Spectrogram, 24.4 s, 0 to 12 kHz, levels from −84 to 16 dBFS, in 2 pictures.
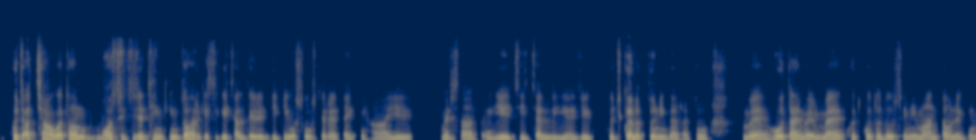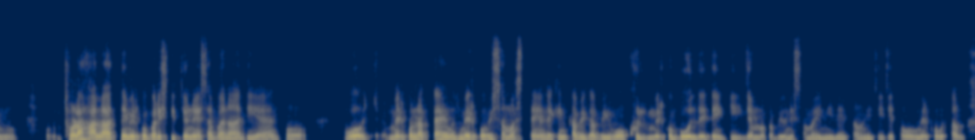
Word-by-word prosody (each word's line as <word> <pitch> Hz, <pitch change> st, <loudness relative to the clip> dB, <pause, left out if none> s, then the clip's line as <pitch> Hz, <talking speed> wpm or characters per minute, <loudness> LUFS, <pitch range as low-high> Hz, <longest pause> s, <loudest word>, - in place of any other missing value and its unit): कुछ 170 Hz, -1 st, +4 dB
अच्छा 165 Hz, -, +2 dB
होगा 150 Hz, -1 st, +7 dB
तो 165 Hz, +2 st, +3 dB
हम 165 Hz, 0 st, +5 dB, 0.2 s
बहुत 140 Hz, +2 st, +1 dB
सी -, -, -4 dB
चीज़े 160 Hz, +1 st, 0 dB
थिंकिंग 155 Hz, +2 st, 0 dB
तो 170 Hz, -, +7 dB
हर 150 Hz, -1 st, +2 dB
किसी 145 Hz, 0 st, -6 dB
की 145 Hz, -, 0 dB
चलती 135 Hz, -1 st, 0 dB
रहती 130 Hz, 0 st, -6 dB
है -, -, -10 dB
कि 135 Hz, -, -1 dB
वो 140 Hz, -, +2 dB
सोचते 135 Hz, -1 st, -5 dB
रहते 125 Hz, -1 st, -5 dB
हैं 120 Hz, 0 st, -5 dB
कि 130 Hz, -, -8 dB
हाँ, 125 Hz, 0 st, -5 dB
ये 125 Hz, 0 st, -1 dB, 0.4 s
मेरे 125 Hz, 0 st, -3 dB
साथ 125 Hz, 0 st, -3 dB, 0.3 s
ये 125 Hz, 0 st, +3 dB
चीज़ 125 Hz, 0 st, -7 dB
चल 125 Hz, -1 st, +1 dB
रही 120 Hz, 0 st, -2 dB
है, 120 Hz, 0 st, -2 dB
ये 125 Hz, -, 0 dB, 0.2 s
कुछ 130 Hz, 0 st, -3 dB
ग़लत 125 Hz, 0 st, +5 dB
तो 135 Hz, -, +4 dB
नहीं 130 Hz, -1 st, 0 dB
कर 125 Hz, -2 st, -3 dB
रहा? -, -, -10 dB
तो 170 Hz, +2 st, -3 dB, 0.4 s
मैं 155 Hz, +3 st, +2 dB
होता 140 Hz, +4 st, +4 dB
है 165 Hz, -1 st, +3 dB
मैं 155 Hz, -1 st, +3 dB
मैं 155 Hz, +4 st, +1 dB
ख़ुद 160 Hz, -, -5 dB
को 170 Hz, -, 0 dB
तो 170 Hz, +1 st, -1 dB
दोषी 145 Hz, -1 st, -1 dB
नहीं 150 Hz, 0 st, 0 dB
मानता 125 Hz, -4 st, -1 dB
हूँ 125 Hz, -, 0 dB
लेकिन 165 Hz, +8 st, -5 dB, 0.7 s
थोड़ा 155 Hz, +1 st, +9 dB
हालात 135 Hz, -1 st, +5 dB
ने 150 Hz, -, +7 dB
मेरे 145 Hz, -1 st, +5 dB
को 150 Hz, +1 st, +3 dB
परिस्थितियों 135 Hz, 0 st, 0 dB
ने 140 Hz, -, +3 dB
ऐसा 135 Hz, +2 st, -2 dB
बना 125 Hz, 0 st, +1 dB
दिया 120 Hz, -1 st, -2 dB
है। 145 Hz, +3 st, -4 dB
तो 160 Hz, -2 st, -6 dB, 0.5 s
वो 150 Hz, +2 st, +7 dB, 0.4 s
मेरे 140 Hz, +1 st, +1 dB
को 165 Hz, -, +2 dB
लगता 160 Hz, 0 st, +2 dB
है 165 Hz, +1 st, +4 dB
वो 170 Hz, -, +3 dB
मेरे 150 Hz, -1 st, +5 dB
को 155 Hz, +1 st, +2 dB
भी 155 Hz, -, +1 dB
समझते 135 Hz, -2 st, -4 dB
हैं। 145 Hz, +3 st, -1 dB
लेकिन 160 Hz, +2 st, -1 dB
कभी-कभी 155 Hz, +1 st, +1 dB
वो 155 Hz, 0 st, +2 dB
ख़ुल 145 Hz, -, 0 dB
मेरे 135 Hz, 0 st, -2 dB
को 150 Hz, -, +2 dB
बोल 135 Hz, +1 st, +6 dB
देते 135 Hz, -1 st, 0 dB
हैं 125 Hz, -1 st, -3 dB
कि 130 Hz, 0 st, -8 dB
जब 135 Hz, 0 st, -1 dB
मैं 135 Hz, 0 st, -4 dB
कभी 130 Hz, 0 st, -7 dB
उन्हें 130 Hz, 0 st, -4 dB
समय 125 Hz, -2 st, -6 dB
नहीं 125 Hz, 0 st, -2 dB
देता 120 Hz, -1 st, -6 dB
हूँ 125 Hz, 0 st, -5 dB
ये 120 Hz, -, -3 dB
चीज़े। 125 Hz, +1 st, -8 dB
तो 145 Hz, -, -8 dB
वो 145 Hz, 0 st, -1 dB
मेरे 140 Hz, -1 st, -2 dB
को 135 Hz, -, -1 dB
तब 135 Hz, +1 st, -5 dB
135 Hz, 245 wpm, -23 LUFS, 125-150 Hz, 0.7 s, थोड़ा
